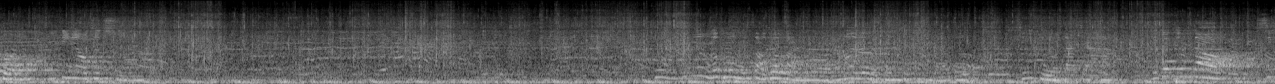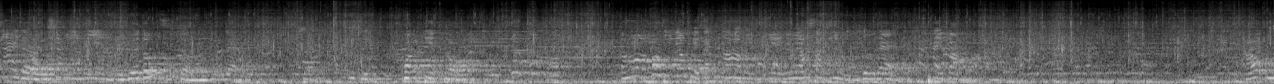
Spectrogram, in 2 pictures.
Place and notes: Cianjhen, Kaohsiung - Outside the shopping plaza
